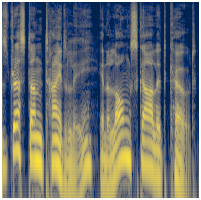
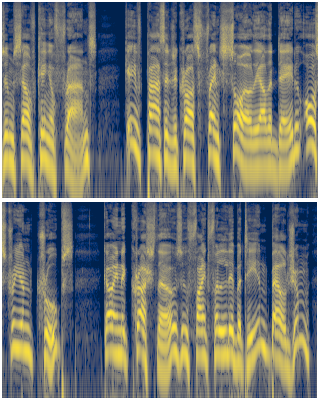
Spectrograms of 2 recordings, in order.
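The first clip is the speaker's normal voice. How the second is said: higher, louder hectoring harangue; hectoring Danton; 7 semitones higher, 3 dB louder than usual. A narrator's reading. Danton berates the Bretons, hectoring loudly. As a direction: lecture him like a bully.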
